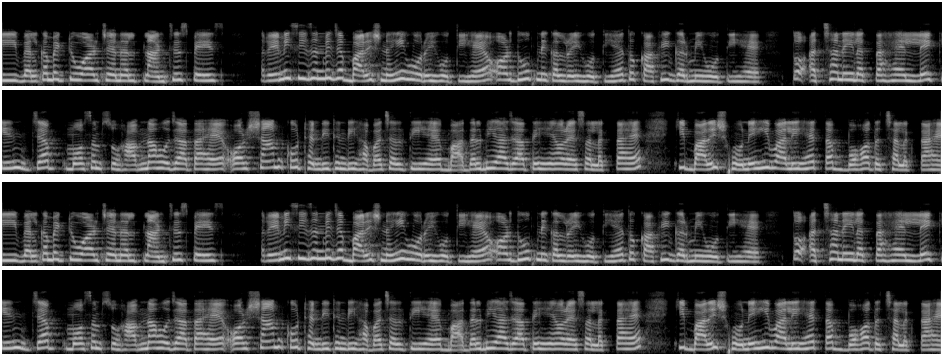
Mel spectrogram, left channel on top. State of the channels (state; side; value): identical; both; correlation 1.00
